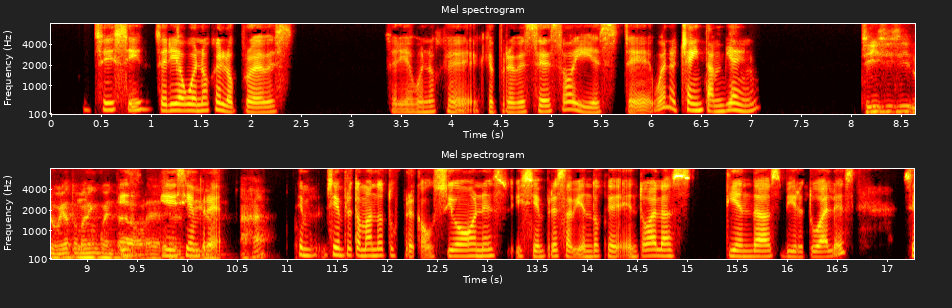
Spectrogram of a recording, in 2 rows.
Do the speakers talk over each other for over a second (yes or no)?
yes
